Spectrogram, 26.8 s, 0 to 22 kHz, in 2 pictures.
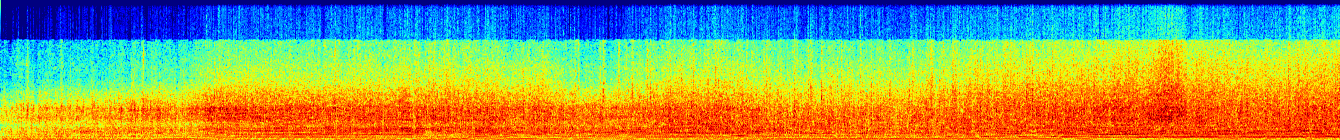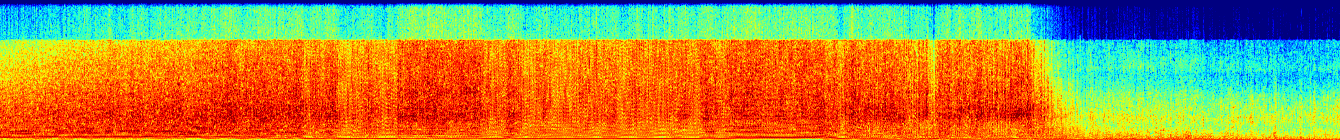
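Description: Small-block V8 of an early-1970s Ford pickup at full throttle, dragging a weight-transfer pulling sled. The engine note climbs about two seconds in and holds high and loud through the pull. About 22 seconds in it falls away sharply as the driver lets off, then settles to a lower run.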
